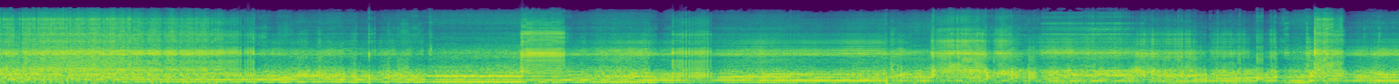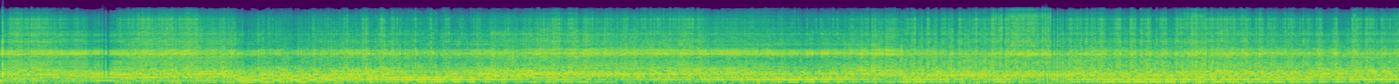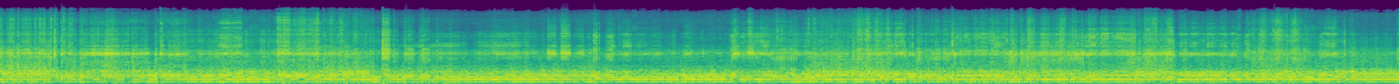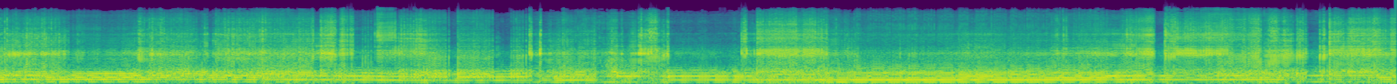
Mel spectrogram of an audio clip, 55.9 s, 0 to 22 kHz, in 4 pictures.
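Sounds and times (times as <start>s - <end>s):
paraglider engine and propeller: 0.0s - 55.9s.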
